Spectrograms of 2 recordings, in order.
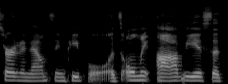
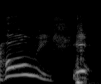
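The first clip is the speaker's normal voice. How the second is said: stunned exclamation; 11 semitones higher, 3 dB quieter, slower than usual. Retold or imitated. Fan spotting Josh Woods at the show, stunned exclamation. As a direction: shoot way up in pitch, caught off guard. Spotting a surprise wrestler live.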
